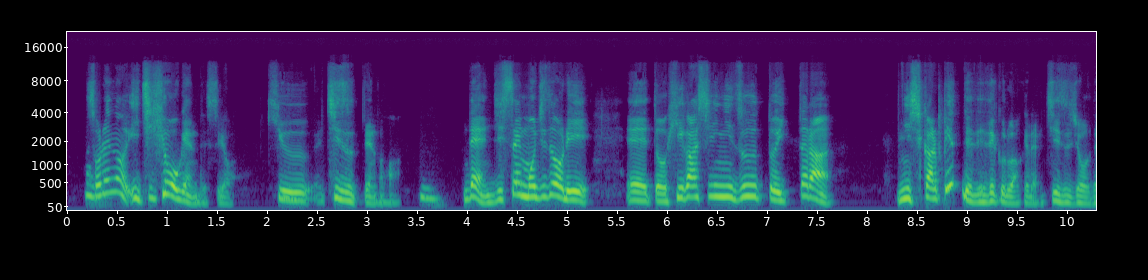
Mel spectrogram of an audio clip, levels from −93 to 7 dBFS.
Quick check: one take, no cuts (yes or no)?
yes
